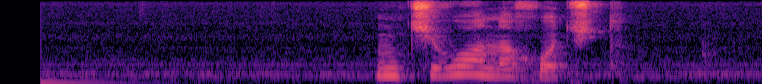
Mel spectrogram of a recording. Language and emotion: Russian, neutral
